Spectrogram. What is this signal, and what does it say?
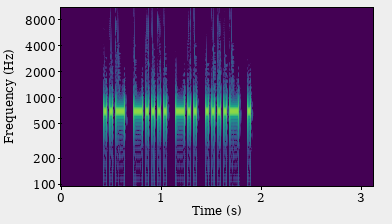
Morse code, heard as a keyed tone, about 44 wpm, 700 Hz. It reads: U6D4E
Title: Five Challenging Letter-Number Combinations 40wpm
